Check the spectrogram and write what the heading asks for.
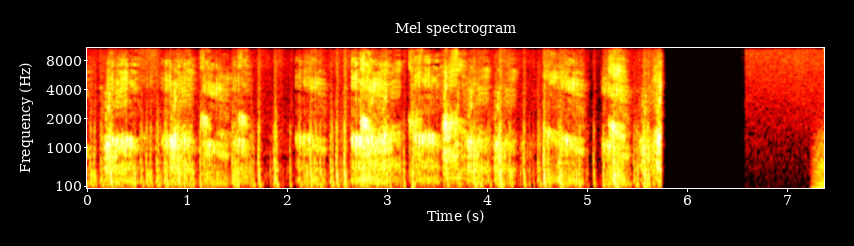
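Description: Pigs grunting and oinking in a fast, continuous run of short calls, cutting off abruptly about six seconds in.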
